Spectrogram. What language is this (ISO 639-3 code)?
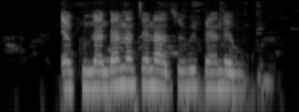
swa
